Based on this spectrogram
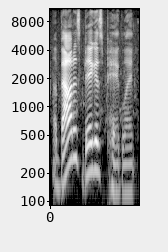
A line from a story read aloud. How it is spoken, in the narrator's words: he said to himself sadly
